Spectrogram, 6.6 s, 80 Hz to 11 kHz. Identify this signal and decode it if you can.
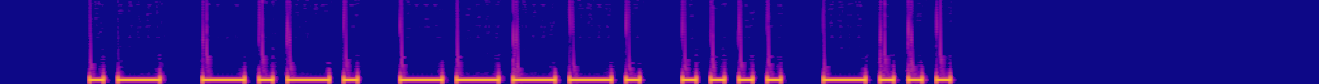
Morse code, heard as a keyed tone, about 17 wpm, 700 Hz. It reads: AC9HB
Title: USA Call Signs - 5 Characters - Repeated 3x - 17wpm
